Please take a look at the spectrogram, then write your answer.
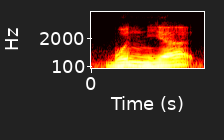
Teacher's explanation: Contoh ad-dunya, bunya ya, nun sukun ketemu ya, bunya bukan buya tapi bunya dibaca jelas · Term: idhar mutlak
